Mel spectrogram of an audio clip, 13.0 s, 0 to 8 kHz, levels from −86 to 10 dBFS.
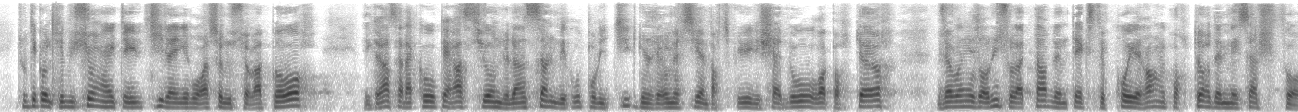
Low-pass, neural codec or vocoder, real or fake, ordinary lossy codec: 7.2 kHz; codec, 16 kHz, 1 kbps, FreqCodec, larger model; fake; AAC, 32 kbps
